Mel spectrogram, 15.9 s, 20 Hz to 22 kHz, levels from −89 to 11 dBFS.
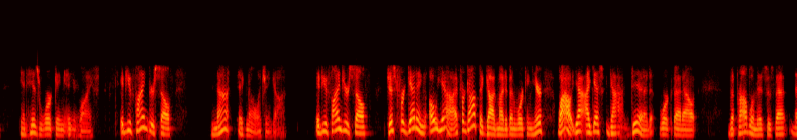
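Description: Throughout, the speech sounds thin, slightly rough and synthetic, confined to a band of about 150 Hz to 3.7 kHz. This is the G.729 codec (the G.729A variant) at 8 kbit/s, which rebuilds speech from a vocal tract filter, a pitch predictor and a few pulses, so detail is plainly lost.

From 1.41 to 1.70 s, the sound smears into a fading buzzy tone or coloured noise. At 2.94 to 3.02 s, just after "you find", there is a briefer smear. From 12.32 to 12.60 s, between "yeah I guess" and "did work that out", the speech goes weak or distorted. Each is VoIP packet loss concealed by the speech codec: about 120 ms scattered over 160 ms, then 40 ms, then 160 ms over 240 ms, with runs up to 80 ms. The decoder extrapolates the last pitch and filter while lowering the gain.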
